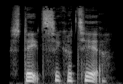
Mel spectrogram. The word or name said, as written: statssekretær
